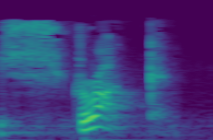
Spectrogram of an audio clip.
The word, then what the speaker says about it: Strzok: Now we find out this FBI agent struck. And by the way, if you can pronounce that, it's like a schnellen. There's one vowel. It's very S-T-R-Z-O-K. Struck, I believe, is pronounced correctly.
